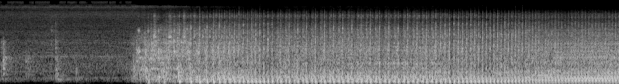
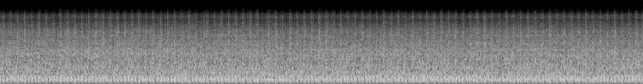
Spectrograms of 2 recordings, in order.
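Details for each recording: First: Snow blower after a carburetor cleaning, cold and not yet adjusted: catches after about 1.5 seconds and settles into a steady, even run; later noted to be hunting. Normal start and run. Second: Neglected non-running snow blower, only the spark plug cleaned and fuel put into the intake: loud single-cylinder engine runs but its speed rises and sags unevenly, hunting; surging idle from a dirty carburetor that needs cleaning.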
